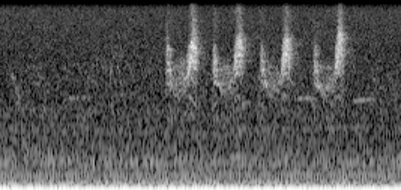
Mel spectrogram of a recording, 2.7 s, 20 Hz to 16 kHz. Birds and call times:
Variable Sunbird (Cinnyris venustus): 0:01.6

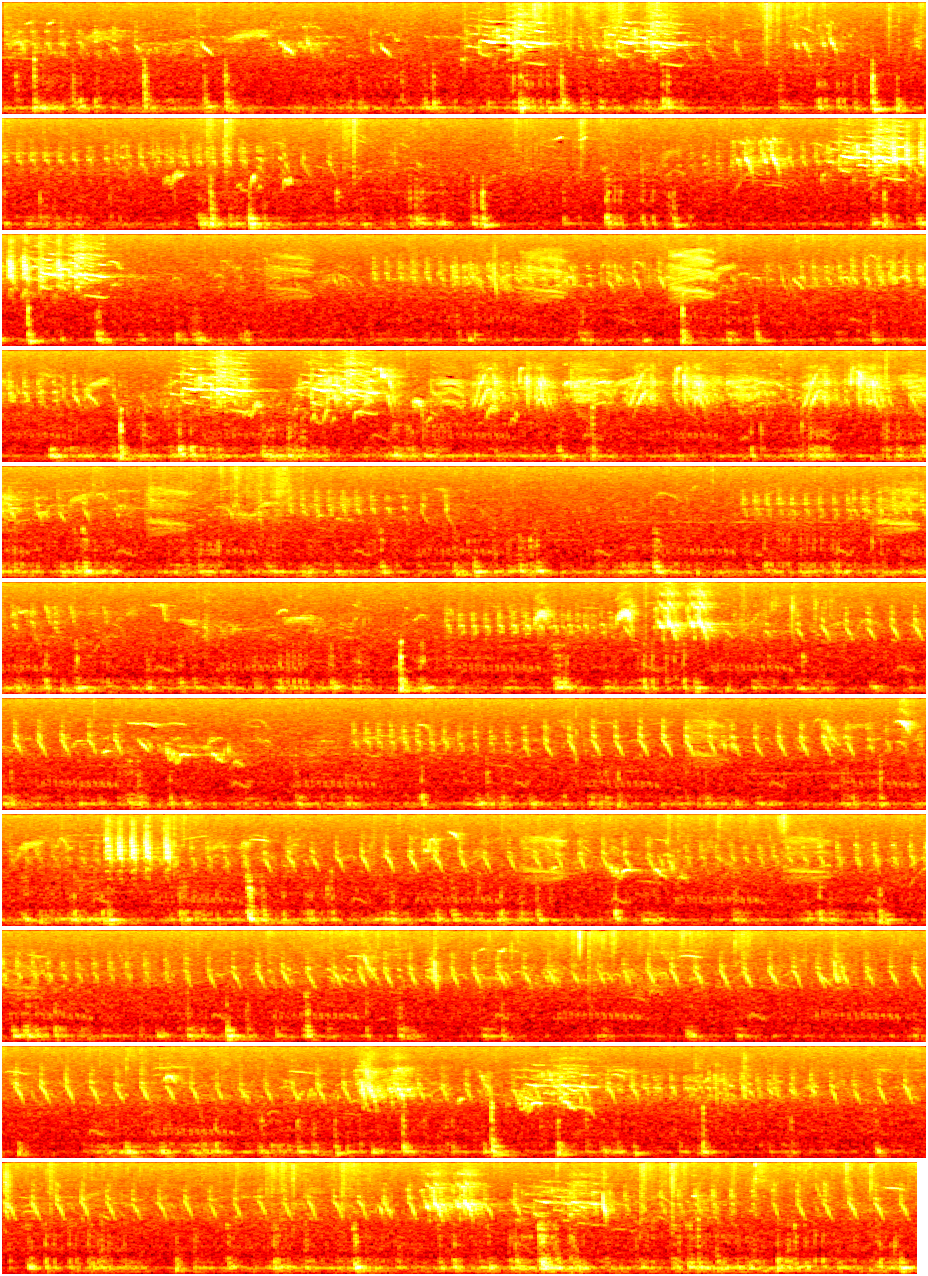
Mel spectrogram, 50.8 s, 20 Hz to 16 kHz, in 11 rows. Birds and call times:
Scarlet-chested Sunbird (Chalcomitra senegalensis): 0:01.4
White-headed Buffalo-Weaver (Dinemellia dinemelli): 0:02.6, 0:09.0, 0:14.9, 0:26.5, 0:44.3
Mariqua Sunbird (Cinnyris mariquensis): 0:09.3, 0:30.1, 0:33.0
White-browed Sparrow-Weaver (Plocepasser mahali): 0:17.1

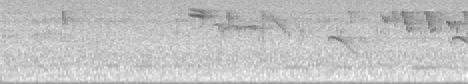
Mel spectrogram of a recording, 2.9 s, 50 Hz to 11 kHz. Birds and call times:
Collared Sunbird (Hedydipna collaris): 0:01.3

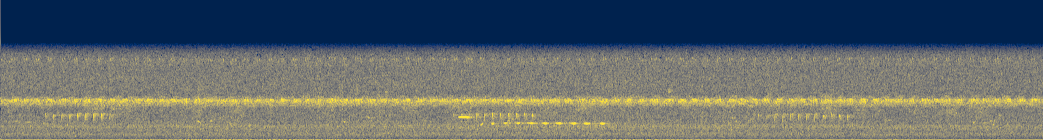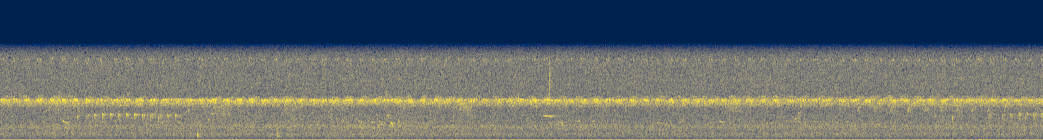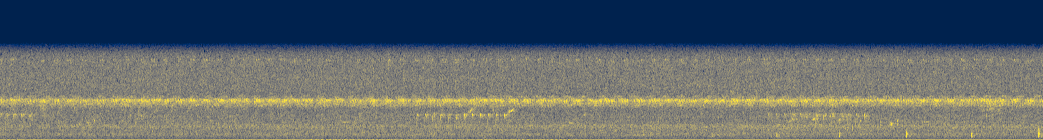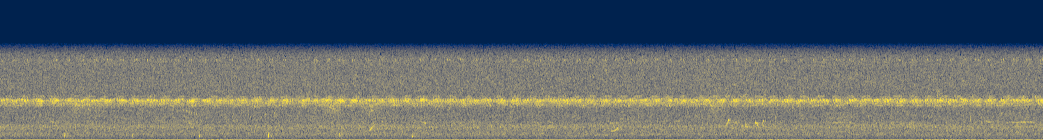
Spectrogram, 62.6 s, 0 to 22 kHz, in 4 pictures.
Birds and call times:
African Bare-eyed Thrush (Turdus tephronotus): 0:01.2, 0:07.2, 0:12.0, 0:17.6, 0:38.1
Sulphur-breasted Bushshrike (Telophorus sulfureopectus): 0:08.1

